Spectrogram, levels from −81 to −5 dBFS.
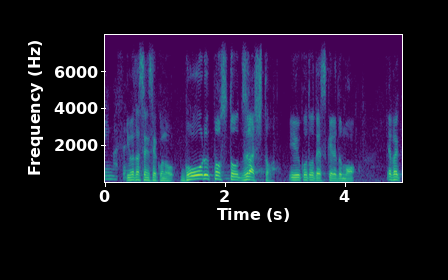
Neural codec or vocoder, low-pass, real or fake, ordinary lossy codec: none; 7.2 kHz; real; Opus, 16 kbps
